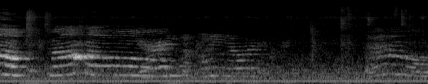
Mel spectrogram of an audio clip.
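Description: A young child's high-pitched voice calling out in drawn-out, unclear sounds, louder in the first two seconds and then fainter, over a steady low hum.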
